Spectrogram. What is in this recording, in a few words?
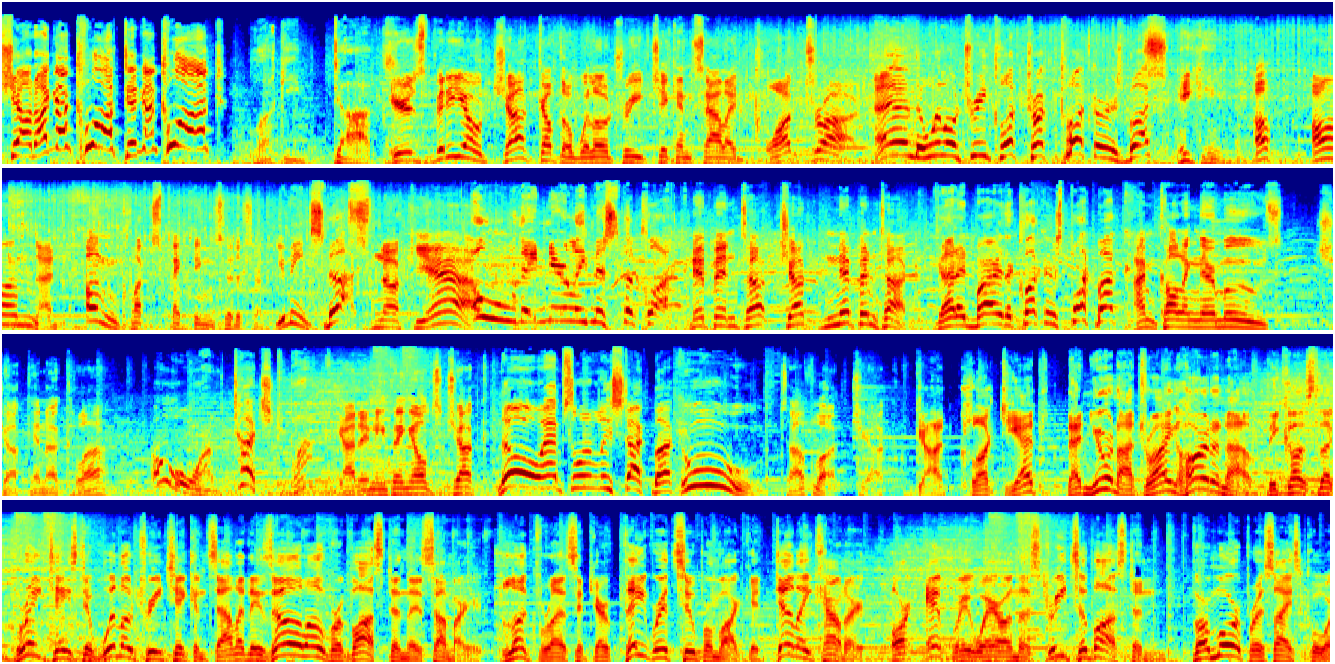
cluckin poetry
